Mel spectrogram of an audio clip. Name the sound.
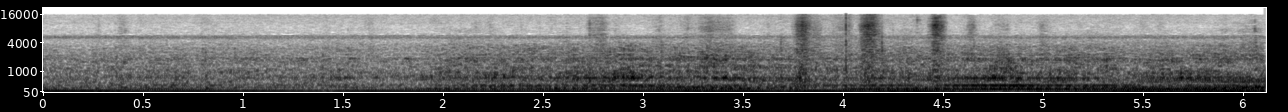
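airplane flying overhead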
